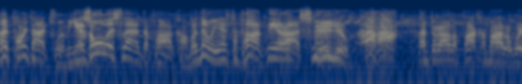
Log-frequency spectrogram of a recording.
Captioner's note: laughs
